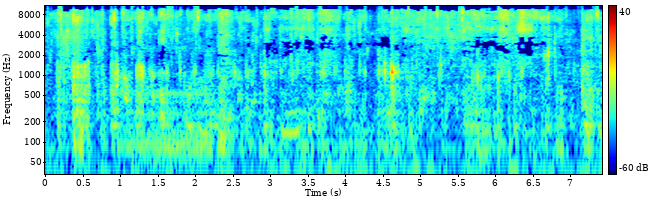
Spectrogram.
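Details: Three pug dogs lick butter in Southern California's Inland Empire; wet, liquid slurping and lapping with low snuffling grunts, louder smacks scattered through the clip.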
